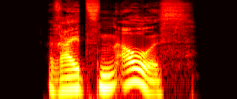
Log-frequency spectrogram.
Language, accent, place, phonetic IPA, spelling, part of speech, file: German, Germany, Berlin, [ˌʁaɪ̯t͡sn̩ ˈaʊ̯s], reizen aus, verb, De-reizen aus.ogg
- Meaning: inflection of ausreizen: 1. first/third-person plural present 2. first/third-person plural subjunctive I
